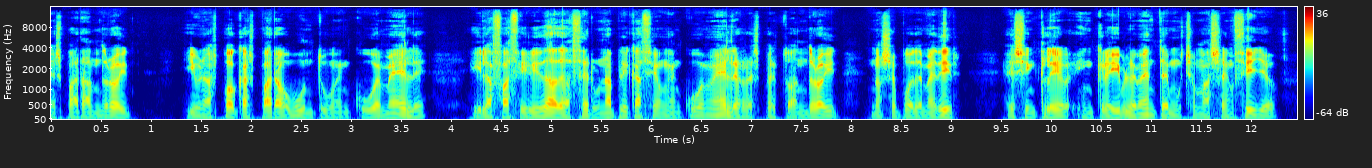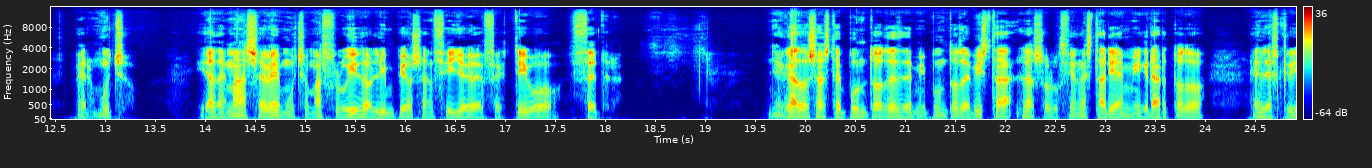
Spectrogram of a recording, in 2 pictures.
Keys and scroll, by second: 6.8 alt+F4.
